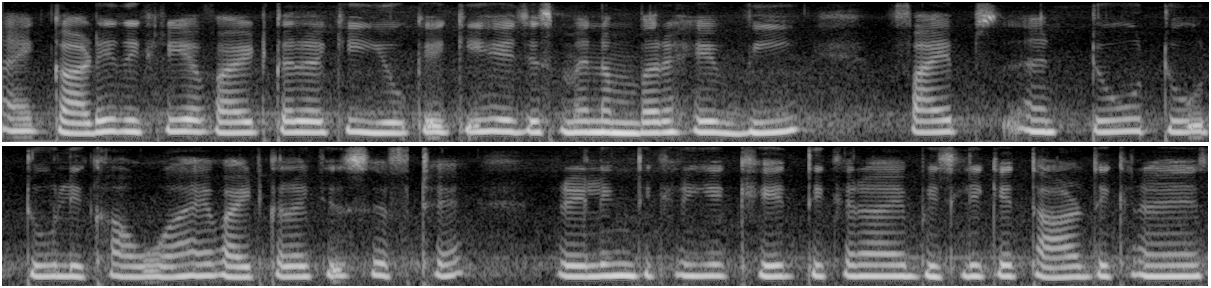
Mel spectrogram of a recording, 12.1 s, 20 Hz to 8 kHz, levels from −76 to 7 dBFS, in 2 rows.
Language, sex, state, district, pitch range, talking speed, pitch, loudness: Kumaoni, female, Uttarakhand, Uttarkashi, 230-250 Hz, 210 wpm, 235 Hz, -15 LUFS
